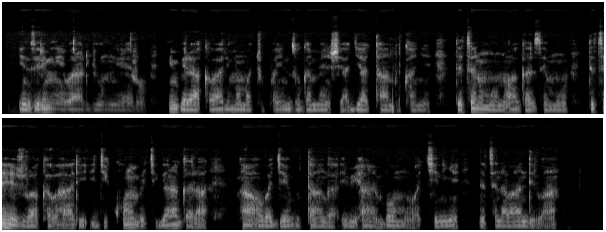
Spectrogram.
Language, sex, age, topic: Kinyarwanda, male, 18-24, finance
